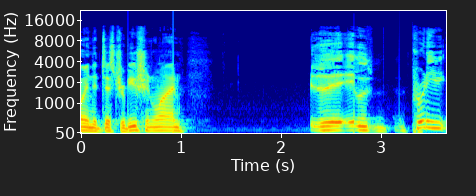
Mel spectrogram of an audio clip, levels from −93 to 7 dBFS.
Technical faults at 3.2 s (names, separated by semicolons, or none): audio missing between chunks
